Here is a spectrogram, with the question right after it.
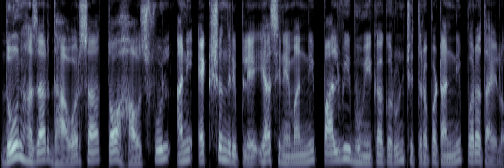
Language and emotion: Goan Konkani, neutral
